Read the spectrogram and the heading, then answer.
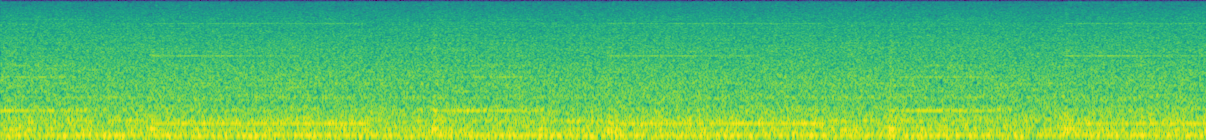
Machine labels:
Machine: slide rail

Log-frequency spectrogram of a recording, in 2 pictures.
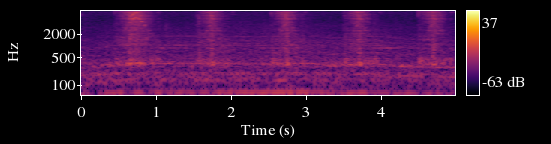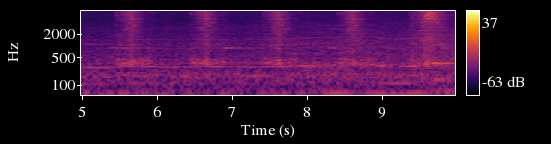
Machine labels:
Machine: slide rail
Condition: normal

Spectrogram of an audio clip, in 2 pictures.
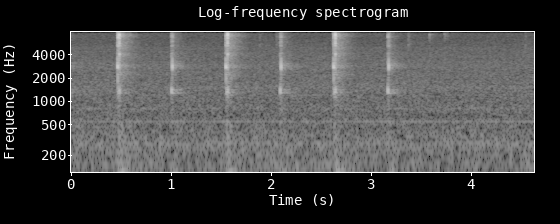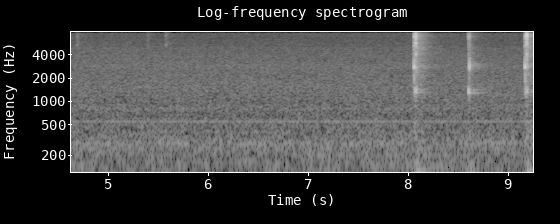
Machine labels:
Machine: valve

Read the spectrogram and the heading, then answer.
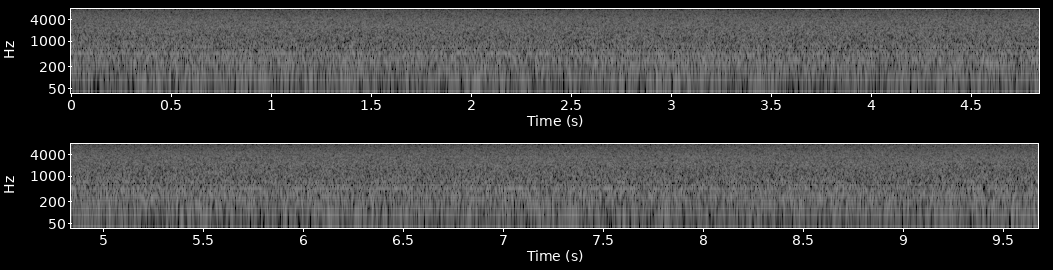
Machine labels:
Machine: fan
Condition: normal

